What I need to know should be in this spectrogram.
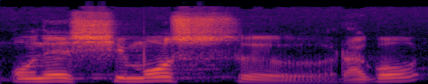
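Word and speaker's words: Onesimus: 헬라어로 오네시모는 오네시모스라고 읽습니다.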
